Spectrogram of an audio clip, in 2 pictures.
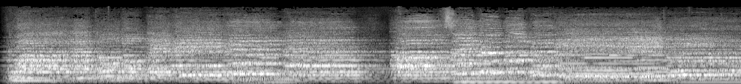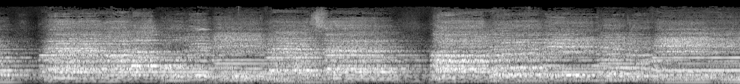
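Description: Mixed choir of men's and women's voices singing a slow hymn with pipe organ accompaniment, the organ holding steady low bass notes beneath the voices. The music moves in long phrases with a brief break for breath about every eight seconds.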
